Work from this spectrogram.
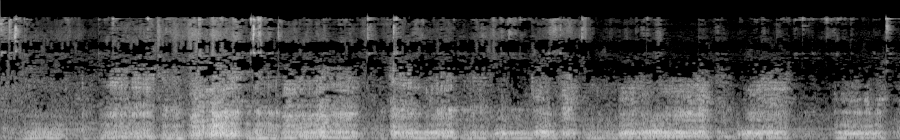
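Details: Siberian Husky in a funny husky compilation, giving a long run of low, drawn-out grumbling 'woo' vocalisations in uneven bursts of a second or two, with breaks between phrases and a rumbling, noisy background.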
